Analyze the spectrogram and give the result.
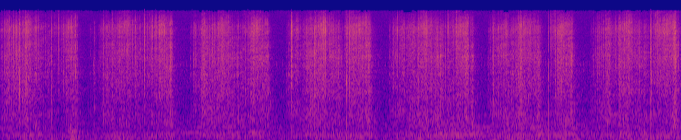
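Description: Long dark nails on both hands scratch fast and hard across a flat silver glitter foam sheet. The result is a dense, bright, crinkly rasp in rough bursts, broken by several short pauses.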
